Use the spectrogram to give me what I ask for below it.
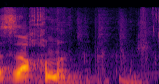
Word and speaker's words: ज़ख्म: पहला शब्द है ज़ख्म। ज़ख्म, जख्म कहते हैं कि लोग, जख्म, यार जख्म हो गया, बहुत गहरा जख्म हो गया।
